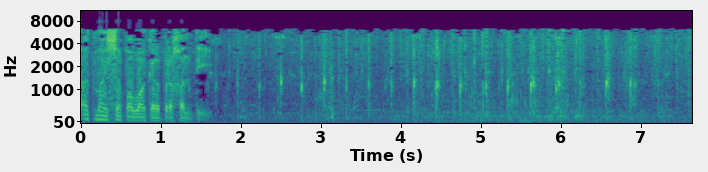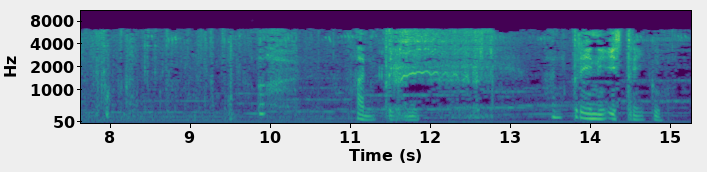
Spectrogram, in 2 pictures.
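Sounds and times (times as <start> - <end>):
speech: 0.0 - 1.8, 11.1 - 12.0, 13.5 - 15.0
horse-drawn carriage rolling over a rough stony road: 0.0 - 12.9
horse hoof clops: 0.8 - 12.9
wooden creaks of a carriage: 1.6 - 9.9.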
